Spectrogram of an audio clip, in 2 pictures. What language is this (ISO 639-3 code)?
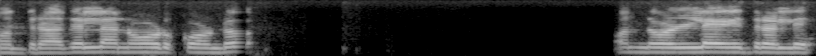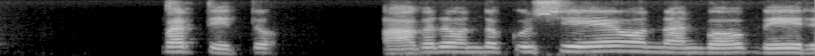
kan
